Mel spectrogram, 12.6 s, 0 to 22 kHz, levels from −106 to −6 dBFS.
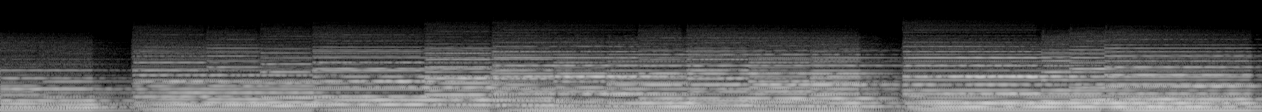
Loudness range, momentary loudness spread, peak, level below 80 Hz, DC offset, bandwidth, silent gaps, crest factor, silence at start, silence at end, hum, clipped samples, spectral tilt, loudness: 5 LU; 7 LU; -18 dBFS; -42 dBFS; under 0.1%; 6.4 kHz; none; 14 dB; 0 s; 0 s; none; under 0.1%; -9 dB/octave; -33 LUFS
